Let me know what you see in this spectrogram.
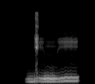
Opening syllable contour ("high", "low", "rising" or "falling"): low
